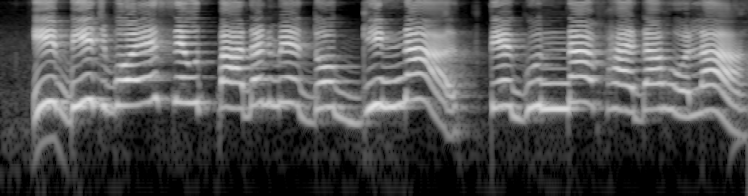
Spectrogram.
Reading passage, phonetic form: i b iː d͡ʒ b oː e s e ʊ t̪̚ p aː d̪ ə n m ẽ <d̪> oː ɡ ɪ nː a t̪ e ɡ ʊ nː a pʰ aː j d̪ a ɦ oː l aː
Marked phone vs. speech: correct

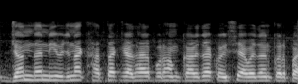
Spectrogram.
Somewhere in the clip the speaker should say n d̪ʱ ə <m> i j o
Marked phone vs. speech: incorrect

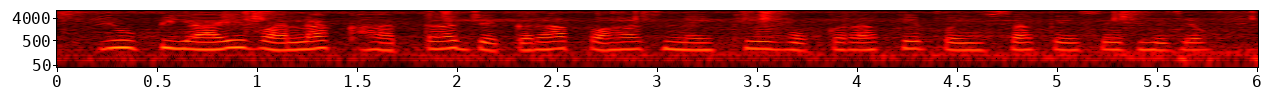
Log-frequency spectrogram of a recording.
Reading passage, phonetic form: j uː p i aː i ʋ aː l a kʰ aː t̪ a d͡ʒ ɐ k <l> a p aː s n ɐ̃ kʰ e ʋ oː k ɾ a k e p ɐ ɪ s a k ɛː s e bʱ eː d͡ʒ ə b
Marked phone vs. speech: incorrect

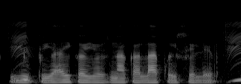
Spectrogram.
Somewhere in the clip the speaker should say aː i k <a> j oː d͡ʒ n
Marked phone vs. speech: correct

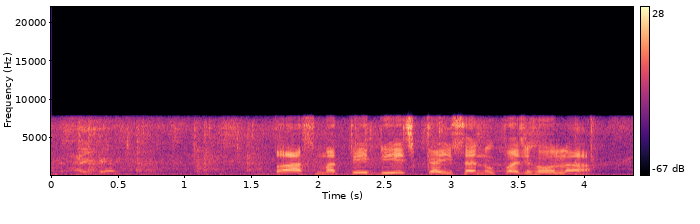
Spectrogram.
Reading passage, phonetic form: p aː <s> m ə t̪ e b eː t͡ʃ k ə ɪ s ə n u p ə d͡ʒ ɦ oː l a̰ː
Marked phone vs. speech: correct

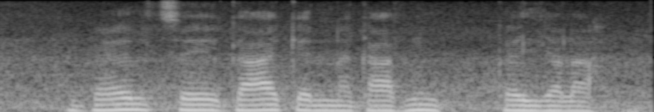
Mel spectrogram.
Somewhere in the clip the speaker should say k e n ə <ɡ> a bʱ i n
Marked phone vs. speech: correct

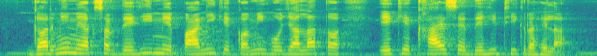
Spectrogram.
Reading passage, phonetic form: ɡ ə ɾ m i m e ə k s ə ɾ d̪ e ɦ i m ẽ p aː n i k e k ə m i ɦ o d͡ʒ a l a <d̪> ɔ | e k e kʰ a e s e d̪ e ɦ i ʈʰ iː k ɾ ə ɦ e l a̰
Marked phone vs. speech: incorrect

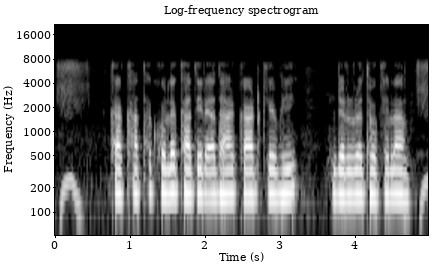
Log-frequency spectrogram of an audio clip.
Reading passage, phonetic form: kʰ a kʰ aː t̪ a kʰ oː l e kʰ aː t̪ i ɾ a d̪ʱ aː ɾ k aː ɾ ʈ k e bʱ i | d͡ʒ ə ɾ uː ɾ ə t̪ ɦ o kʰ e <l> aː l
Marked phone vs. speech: correct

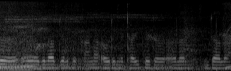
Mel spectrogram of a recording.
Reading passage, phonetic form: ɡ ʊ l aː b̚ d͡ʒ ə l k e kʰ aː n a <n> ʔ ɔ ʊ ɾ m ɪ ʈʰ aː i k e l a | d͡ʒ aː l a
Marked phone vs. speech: incorrect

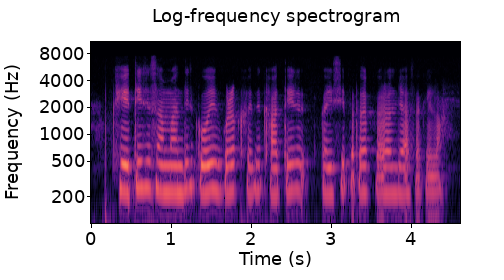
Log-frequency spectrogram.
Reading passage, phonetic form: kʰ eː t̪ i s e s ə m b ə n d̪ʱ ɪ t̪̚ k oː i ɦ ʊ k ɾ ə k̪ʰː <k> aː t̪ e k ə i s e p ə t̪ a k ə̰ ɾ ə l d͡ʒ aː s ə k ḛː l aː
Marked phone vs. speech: incorrect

